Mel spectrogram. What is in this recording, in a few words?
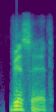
"visit", American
